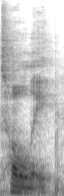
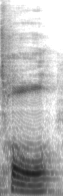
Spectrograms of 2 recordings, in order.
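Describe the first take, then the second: First: The name is said as two syllables. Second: The name is said as one syllable. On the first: The speaker calls it right. "they definitely pronounce it Tolley" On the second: The speaker calls it wrong. "I keep calling him Toll"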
